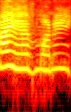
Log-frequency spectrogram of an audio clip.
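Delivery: squeaky, very high-pitched put-on voice. Re-quoting the exact line another man said, in a high-pitched voice. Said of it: "In high voice".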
